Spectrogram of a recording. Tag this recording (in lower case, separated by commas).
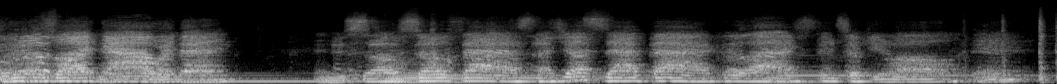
music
